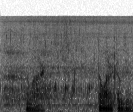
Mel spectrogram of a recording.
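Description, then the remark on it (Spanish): Soda pours steadily with a constant fizzy hiss, broken by two louder gurgling glugs whose tone rises as the liquid flows. Moderately loud, with no talking. “Era soda eso que se estaba echando.”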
